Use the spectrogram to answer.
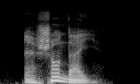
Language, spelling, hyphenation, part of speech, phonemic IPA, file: French, chandail, chan‧dail, noun, /ʃɑ̃.daj/, Fr-chandail.ogg
- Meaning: 1. sweater, jumper 2. T-shirt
